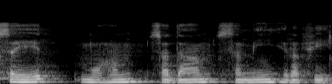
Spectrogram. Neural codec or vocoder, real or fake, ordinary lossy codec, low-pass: none; real; none; 7.2 kHz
